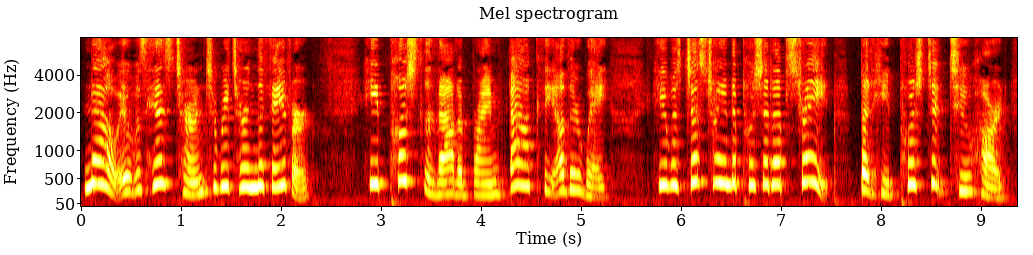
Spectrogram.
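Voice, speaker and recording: A woman reading a children's chapter book aloud with expressive, animated storytelling. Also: extremely high pitch, moderate pace.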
